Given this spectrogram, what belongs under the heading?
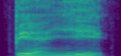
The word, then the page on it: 贬义: biǎn yì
